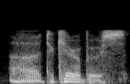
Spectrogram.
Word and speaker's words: Kiribati: It's spelled Kiribati, K-I-R-I-B-A-T-I, but it's pronounced Kiribati, because that island nation has 17% of its population is Latter-day Saint, and they have a high degree of malnutrition.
